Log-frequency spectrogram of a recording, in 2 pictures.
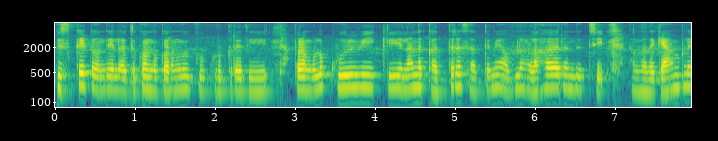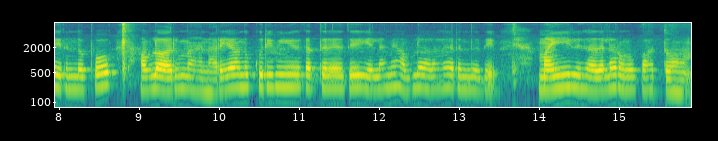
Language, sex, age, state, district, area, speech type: Tamil, female, 45-60, Tamil Nadu, Mayiladuthurai, rural, spontaneous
